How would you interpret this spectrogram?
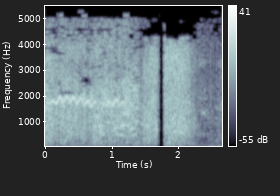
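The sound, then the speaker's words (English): Horses whinny and neigh in distress as they go down on a canyon floor under high-powered rifle fire, loud over a dense, noisy commotion, the shrill cries wavering before a sudden brief cut, then the rough din continues. “Our horses went down, and the six of us were trapped on the canyon floor.”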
